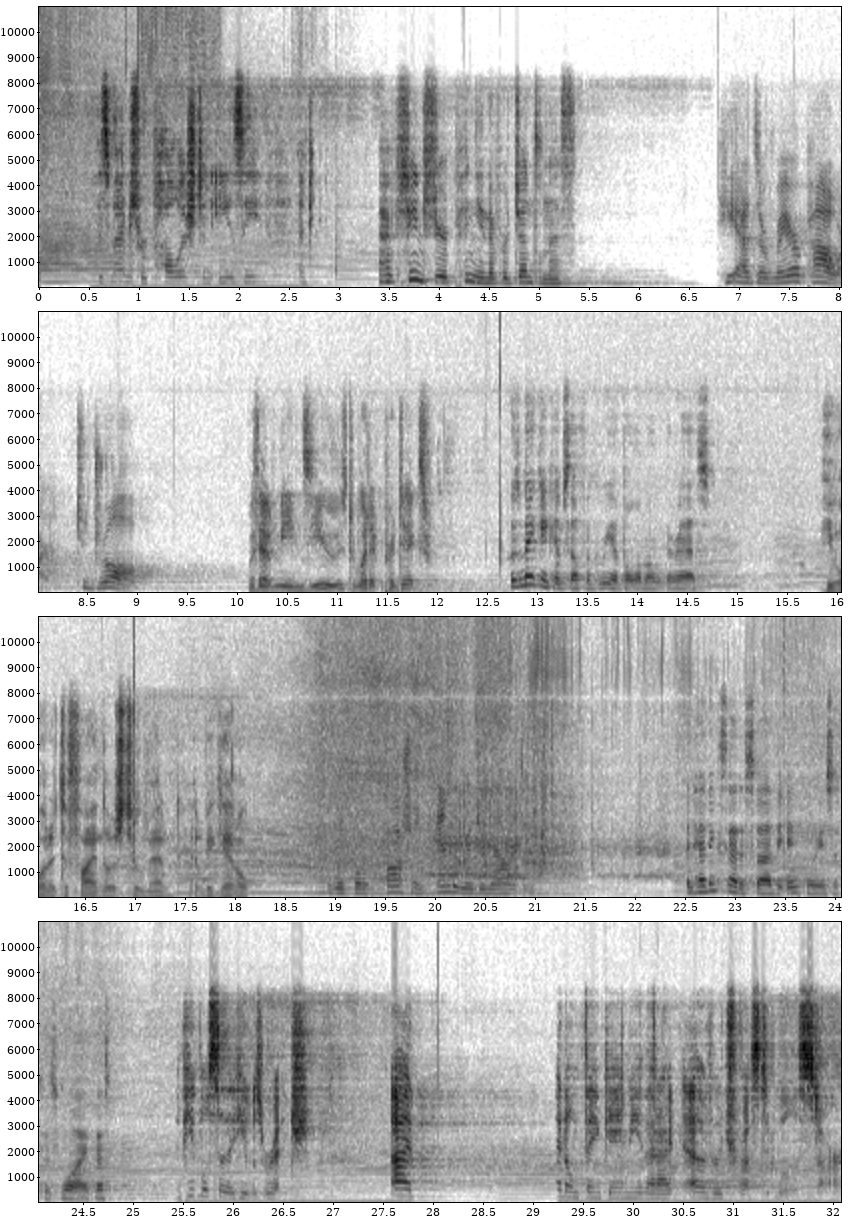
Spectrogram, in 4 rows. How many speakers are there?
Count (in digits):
6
